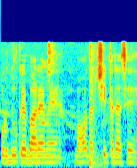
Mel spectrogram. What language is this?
Urdu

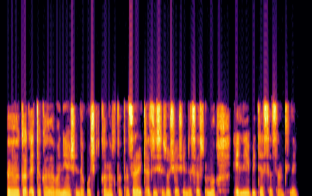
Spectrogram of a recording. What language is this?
Georgian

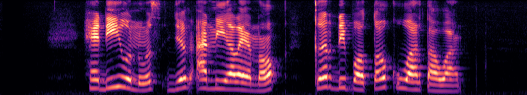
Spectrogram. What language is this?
Sundanese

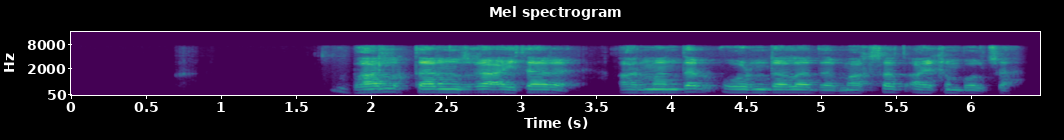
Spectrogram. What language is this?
Kazakh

